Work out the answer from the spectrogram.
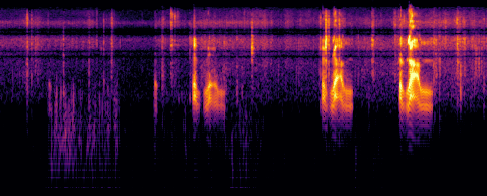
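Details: Willow ptarmigan in winter plumage foraging and climbing in willows on tundra in Manitoba give three short, harsh, croaking bursts about a second apart, after a soft low rumble of wind or movement.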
